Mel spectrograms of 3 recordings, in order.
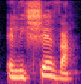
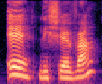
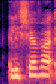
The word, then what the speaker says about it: Elisheva: like native Hebrew speakers we stress the second from last syllable elisheva it is not e Li cheva it is not Eli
